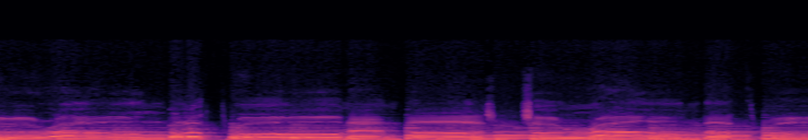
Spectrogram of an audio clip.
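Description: A hymn sung with vibrato over instrumental accompaniment, with a brief break between phrases about a second and a half in.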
